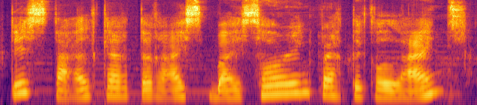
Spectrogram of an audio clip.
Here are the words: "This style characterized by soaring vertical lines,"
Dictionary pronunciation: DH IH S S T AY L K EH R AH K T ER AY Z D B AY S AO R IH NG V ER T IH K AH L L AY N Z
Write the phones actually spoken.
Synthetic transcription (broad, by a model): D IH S S T AY L K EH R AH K T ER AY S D B AY S AO R IH NG P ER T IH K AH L L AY N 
